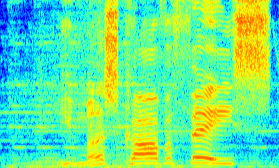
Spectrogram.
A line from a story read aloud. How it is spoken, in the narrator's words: Farmer Dan shouted over the tables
